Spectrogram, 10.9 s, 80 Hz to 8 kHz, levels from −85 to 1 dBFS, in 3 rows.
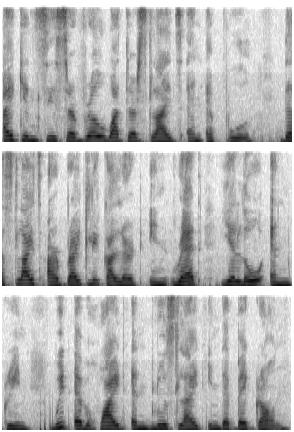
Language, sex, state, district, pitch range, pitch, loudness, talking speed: English, female, Nagaland, Kohima, 180-210 Hz, 190 Hz, -15 LUFS, 155 wpm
